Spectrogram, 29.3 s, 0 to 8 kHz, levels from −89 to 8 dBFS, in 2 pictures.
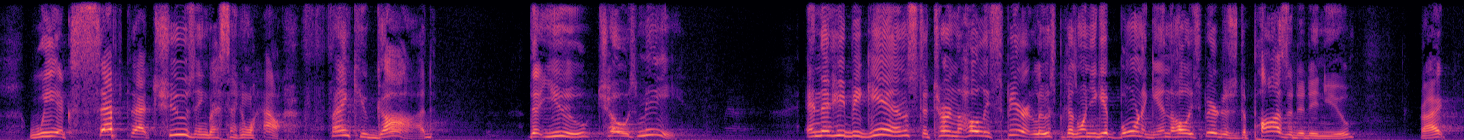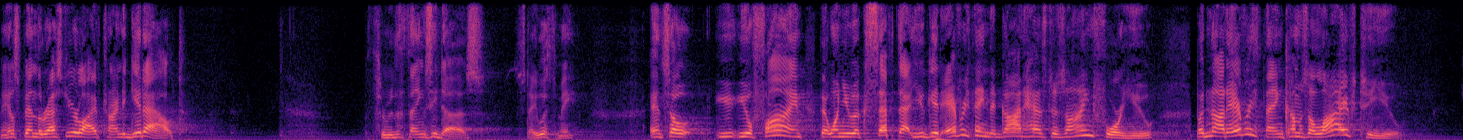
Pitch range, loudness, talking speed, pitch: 150-240 Hz, -21 LUFS, 170 wpm, 195 Hz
